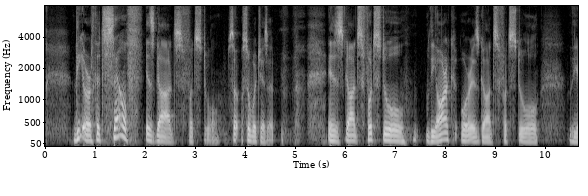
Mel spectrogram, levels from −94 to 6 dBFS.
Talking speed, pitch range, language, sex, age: 120 wpm, 100-125 Hz, English, male, 50-69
